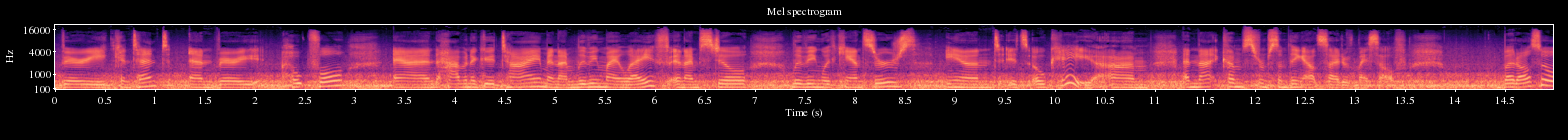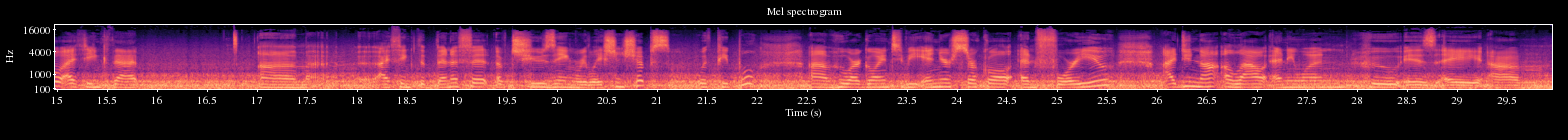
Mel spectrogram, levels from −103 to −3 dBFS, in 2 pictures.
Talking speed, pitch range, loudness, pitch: 140 wpm, 185-220 Hz, -18 LUFS, 200 Hz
